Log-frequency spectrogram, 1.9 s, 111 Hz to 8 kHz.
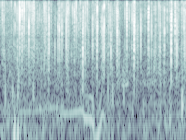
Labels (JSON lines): {"label": "biophony, cascading saw", "recorder": "SoundTrap 600 or HydroMoth"}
